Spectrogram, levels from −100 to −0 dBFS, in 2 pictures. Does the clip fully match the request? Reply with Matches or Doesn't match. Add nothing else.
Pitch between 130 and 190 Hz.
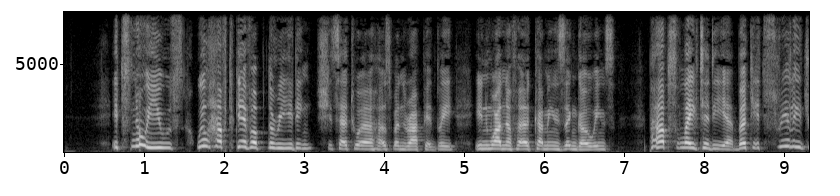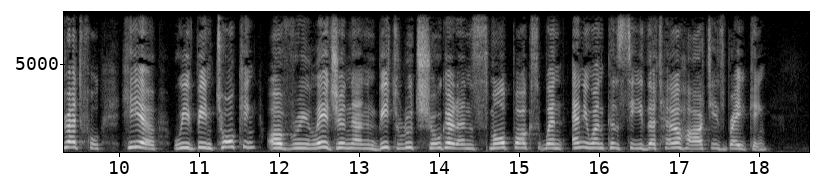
Doesn't match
